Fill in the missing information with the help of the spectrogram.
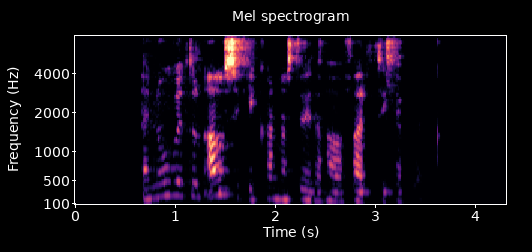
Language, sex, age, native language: Icelandic, female, 40-49, Icelandic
